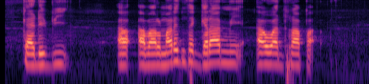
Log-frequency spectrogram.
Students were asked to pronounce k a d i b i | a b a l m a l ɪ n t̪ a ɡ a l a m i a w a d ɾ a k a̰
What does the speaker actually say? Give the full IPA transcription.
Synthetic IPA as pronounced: k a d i b i | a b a l m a ɾ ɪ n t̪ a ɡ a ɾ a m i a w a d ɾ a p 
